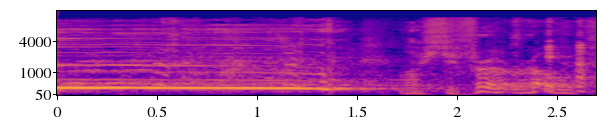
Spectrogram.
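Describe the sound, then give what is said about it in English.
A person imitates a dog's howl with one long, steady, loud note held for over a second, then breaks off into a few quieter bits of speech. “Every time I'd sing a note, he'd howl.”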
